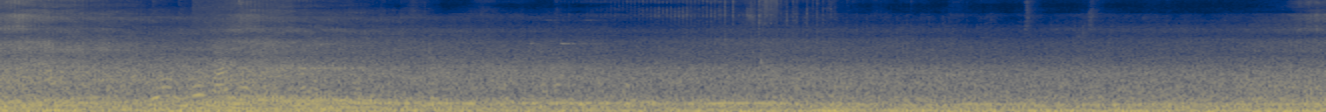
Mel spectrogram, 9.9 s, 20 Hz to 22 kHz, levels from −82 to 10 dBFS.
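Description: A recording of sounds that turns harsh and buzzy from 1.45 to 2.20 s, with a gritty noise floor at around -35 dBFS riding under quiet moments. That's likely a stuck bit, one data line pinned high or low, knocking roughly half the samples off.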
